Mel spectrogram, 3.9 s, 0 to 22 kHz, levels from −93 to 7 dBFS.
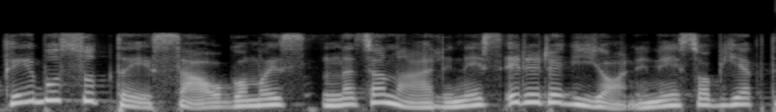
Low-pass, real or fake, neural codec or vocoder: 7.2 kHz; fake; codec, 16 kHz, 4 kbps, X-Codec, HuBERT features, trained on balanced general audio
